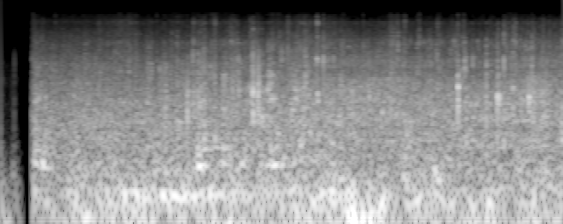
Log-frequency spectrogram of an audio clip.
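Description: Steady wind buffeting the microphone over the wash of the sea, with a few faint clicks.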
